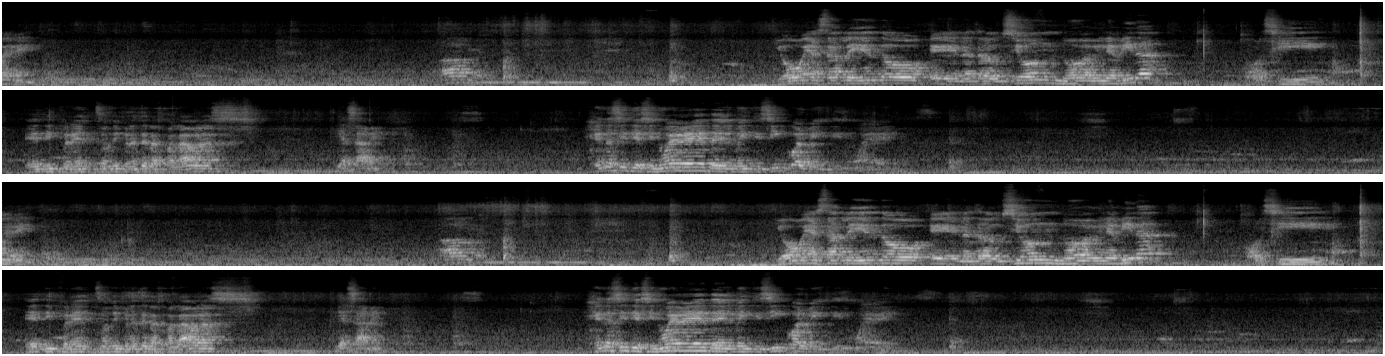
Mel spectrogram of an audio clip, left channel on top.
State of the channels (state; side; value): normal; both; correlation 0.40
